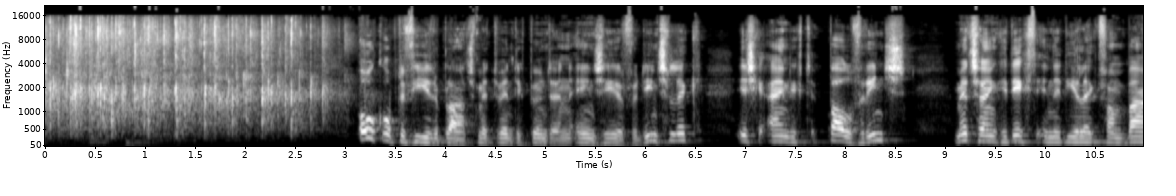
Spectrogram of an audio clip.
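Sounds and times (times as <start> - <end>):
audience applauding: 0.0 - 3.2
speech: 3.2 - 10.9.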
